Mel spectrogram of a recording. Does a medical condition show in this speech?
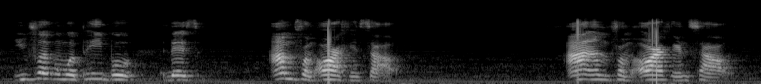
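Yes: cerebral palsy; not paralyzed, can stand.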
